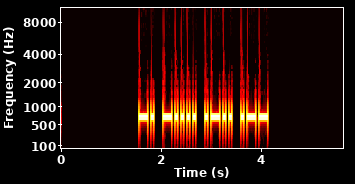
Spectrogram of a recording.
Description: Morse code, heard as a keyed tone, about 23 wpm, 700 Hz. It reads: N6LW
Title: Speed Racing - USA 1x2 Call Signs 20wpm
